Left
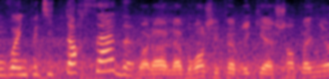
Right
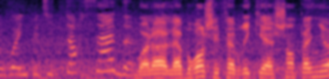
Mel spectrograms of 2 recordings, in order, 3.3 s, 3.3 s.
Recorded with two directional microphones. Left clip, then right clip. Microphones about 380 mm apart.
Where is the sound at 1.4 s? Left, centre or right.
Right.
